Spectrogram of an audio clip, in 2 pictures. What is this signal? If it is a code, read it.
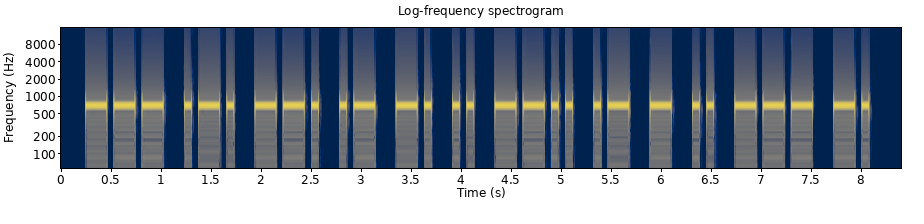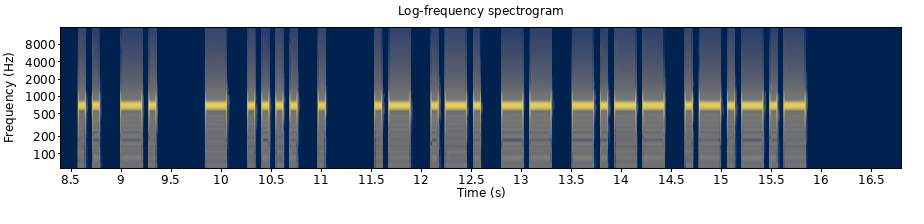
Morse code, heard as a keyed tone, about 17 wpm, 700 Hz. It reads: ORGANIZATION IN THE ARMY.
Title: Sentences from Top 1000 Words - Review Part 5 - 17wpm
